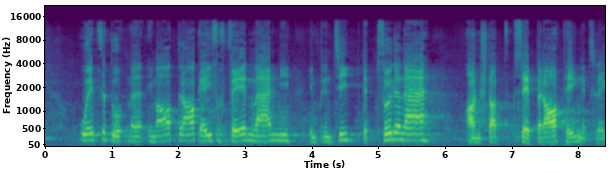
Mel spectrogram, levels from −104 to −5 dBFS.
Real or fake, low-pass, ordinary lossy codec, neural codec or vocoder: fake; 14.4 kHz; none; vocoder, 44.1 kHz, 128 mel bands, Pupu-Vocoder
